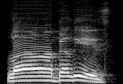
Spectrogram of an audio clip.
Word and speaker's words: La Belleza: We both use she, her pronouns, and the playbook I will be playing today is La Belleza? – Belleza. – Belleza, yeah. – Yes, that is how you pronounce it.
